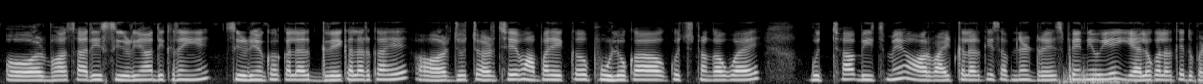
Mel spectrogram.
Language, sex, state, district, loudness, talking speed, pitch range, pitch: Hindi, female, Bihar, Jamui, -14 LUFS, 220 wpm, 205-225 Hz, 215 Hz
